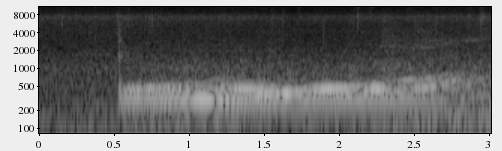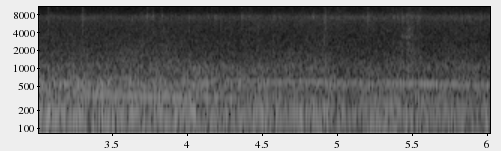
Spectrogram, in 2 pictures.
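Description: A torpedo waste-oil burner runs with its blower inlet partly blocked by a rag, giving a sudden, loud whining tone that rises in pitch and then settles into a steady drone over a constant rushing roar.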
